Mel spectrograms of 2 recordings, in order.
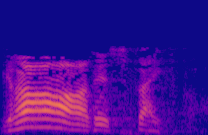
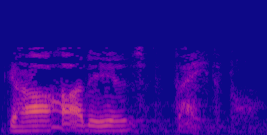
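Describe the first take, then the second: First: Slow, loud proclamation; preached shout. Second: Said in the usual way. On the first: Acted. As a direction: shout it slowly to the church. Repeated line, quiet then shouted.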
